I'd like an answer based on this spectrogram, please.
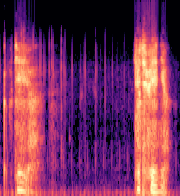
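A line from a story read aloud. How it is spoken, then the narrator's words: Quiet question. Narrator (Russian): спрашивает она тихо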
